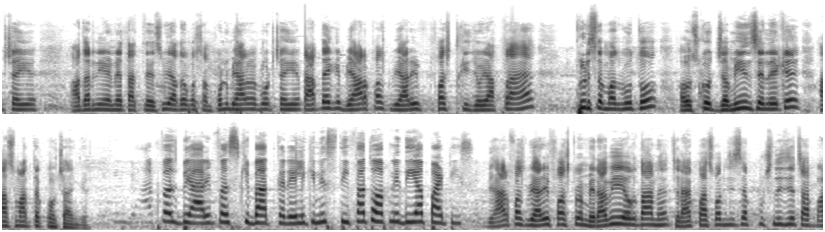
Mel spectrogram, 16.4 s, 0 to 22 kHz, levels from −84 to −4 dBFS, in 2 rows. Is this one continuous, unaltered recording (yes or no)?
no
